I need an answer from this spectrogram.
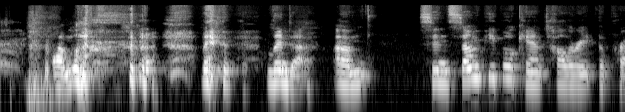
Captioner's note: laughing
